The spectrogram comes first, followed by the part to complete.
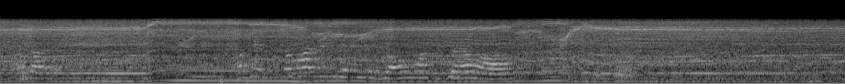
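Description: Snaptain S5C quadcopter's small motors and propellers whining in flight, the pitch jumping up about a second and a half in and dropping back a couple of times as the throttle changes.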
